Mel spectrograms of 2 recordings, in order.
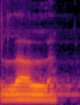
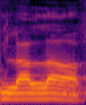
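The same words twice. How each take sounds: First: The name ends with a final schwa sound. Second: The name ends without a final schwa sound. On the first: The speaker calls it right. "The proper pronunciation is Lala, so that there's a schwa at the end" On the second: The speaker calls it wrong. "in English we keep saying Lala for some reason"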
